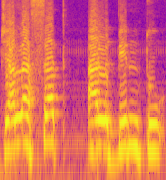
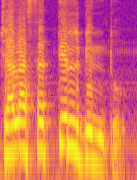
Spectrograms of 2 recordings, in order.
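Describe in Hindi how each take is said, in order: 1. क्रिया का अंत साकिन t पर होता है, उसके बाद al-bintu आता है। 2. t, bintu से एक जोड़े गए i स्वर के ज़रिए जुड़ता है। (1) "साकिन फेल है जलसत" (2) "साकिन फेल को अगले लफ्ज से मिलाना"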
